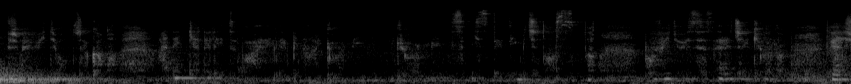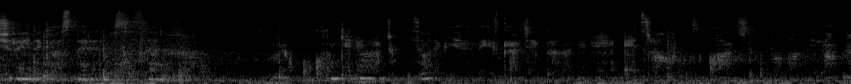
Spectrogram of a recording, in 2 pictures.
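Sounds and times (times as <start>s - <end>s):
woman speaking quietly: 0.0s - 10.5s, 11.4s - 17.0s.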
